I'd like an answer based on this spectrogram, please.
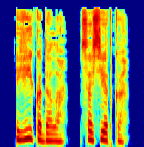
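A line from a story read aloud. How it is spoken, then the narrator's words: Quiet whisper. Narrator (Russian): тихо шепчет она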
